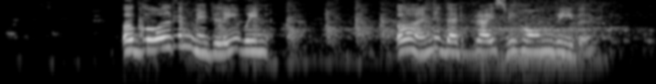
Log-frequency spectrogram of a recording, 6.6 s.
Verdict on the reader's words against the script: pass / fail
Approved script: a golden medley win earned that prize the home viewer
pass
